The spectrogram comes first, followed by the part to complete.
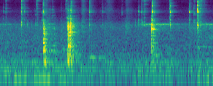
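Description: Three sharp clinks of a metal kitchen utensil against cookware, spread over a few seconds, above a faint steady hum.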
